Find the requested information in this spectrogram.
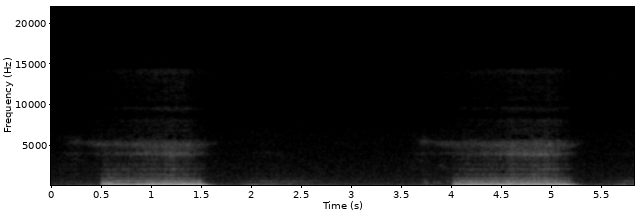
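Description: Two long, low, rattling snores on the in-breath, about three seconds apart, with quiet pauses between them.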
